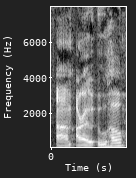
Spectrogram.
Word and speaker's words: Araujo: I think that writer-director Beth Day Arujo, I apologize, I do not know how to pronounce the last name. Araujo, sorry.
